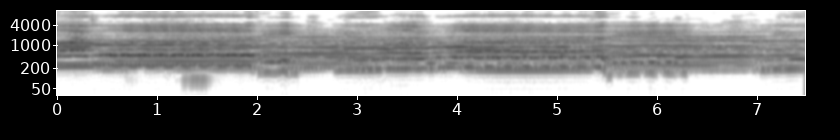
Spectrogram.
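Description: A woman singing a slow sacred solo with a wide vibrato on long held notes, over instrumental accompaniment.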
